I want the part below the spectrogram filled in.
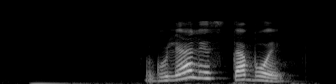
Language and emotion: Russian, positive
